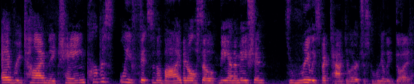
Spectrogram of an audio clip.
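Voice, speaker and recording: A woman with a normal speaking voice and an American accent talks at a moderate pace, her fairly high pitch carried in fairly even intonation. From United States. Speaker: puppetry fan reviewer. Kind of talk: casual talk to camera.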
